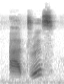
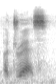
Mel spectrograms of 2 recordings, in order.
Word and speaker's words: address: to address here is the pronunciation of address do we put the stress on the first part or the second part is it a dress or is it a dress now for example I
